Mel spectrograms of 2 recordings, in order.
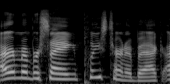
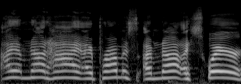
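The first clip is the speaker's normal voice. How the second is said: high, frantic, hysterical yelling; 5 semitones higher, 4 dB louder than usual. Recalling a bad trip, retelling hysterical yelling. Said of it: "I remember hysterically yelling".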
